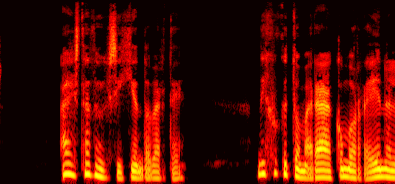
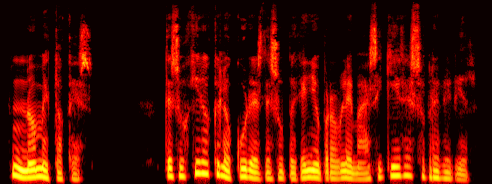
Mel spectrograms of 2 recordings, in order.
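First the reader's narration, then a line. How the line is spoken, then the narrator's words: Plain. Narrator (Spanish): dijo Lor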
